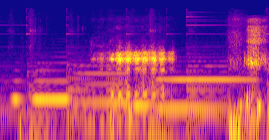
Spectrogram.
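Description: Sheep bleating in the Minecraft video game, a few clear tonal bleats following one another, with faint game background sounds.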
